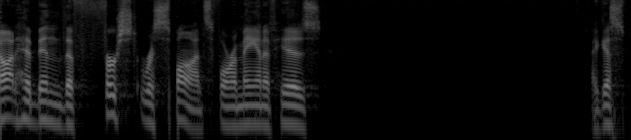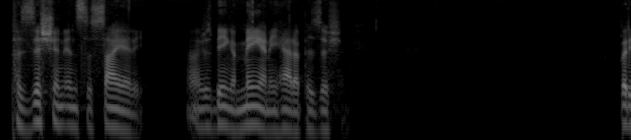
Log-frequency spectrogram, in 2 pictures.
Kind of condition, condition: setting, large echoing room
